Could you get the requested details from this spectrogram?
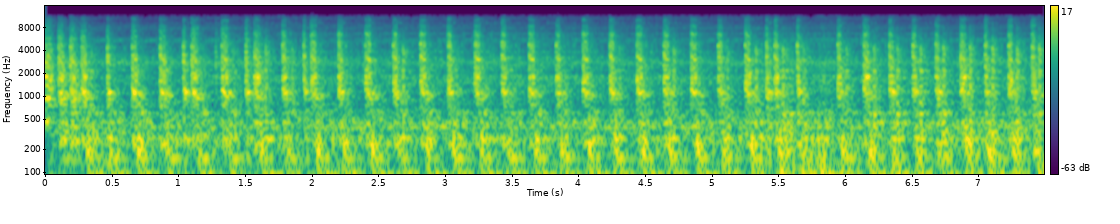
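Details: Honda CB600F, about 26,000 miles, misfire on cylinder two, started with choke after draining that carb: uneven, stumbling beat with irregular gaps over a rough low rumble; clearly missing on at least one cylinder.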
